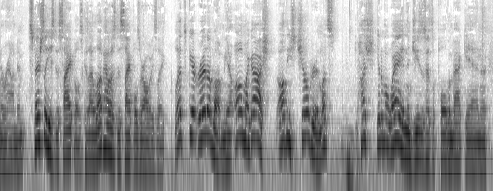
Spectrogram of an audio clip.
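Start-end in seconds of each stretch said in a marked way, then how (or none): 3.5-4.5 high-pitched mock urging; imitating dismissive disciples. Disciples urging Jesus to send people off, mock dismissive. 4.7-8.0 high-pitched mock exasperation; imitating exasperated disciples. Disciples shooing children away from Jesus, mock exasperated.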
